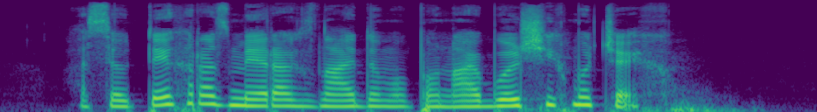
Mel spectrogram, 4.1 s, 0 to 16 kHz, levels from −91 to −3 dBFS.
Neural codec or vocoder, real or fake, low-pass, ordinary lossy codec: none; real; 14.4 kHz; MP3, 96 kbps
